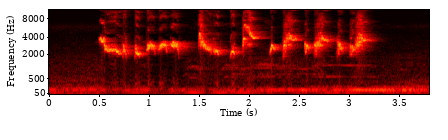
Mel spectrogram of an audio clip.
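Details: Orange-headed thrush, ngeplong style, from Singaraja in North Bali, sung as tutor and trigger material: a dense rapid torrent of loud chirped and slurred whistles, about three notes per half second, over a low hum.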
